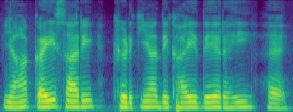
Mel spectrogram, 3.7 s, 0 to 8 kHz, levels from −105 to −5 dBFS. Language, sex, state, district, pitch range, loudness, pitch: Hindi, male, Jharkhand, Ranchi, 140-155 Hz, -18 LUFS, 145 Hz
